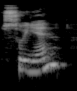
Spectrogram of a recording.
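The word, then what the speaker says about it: Samhain: nuit de l'année donc était samen donc qui est prononcé qui se prononce soyen et donc il croyait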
